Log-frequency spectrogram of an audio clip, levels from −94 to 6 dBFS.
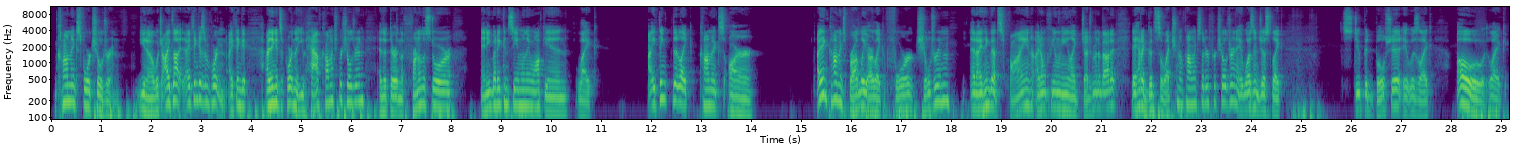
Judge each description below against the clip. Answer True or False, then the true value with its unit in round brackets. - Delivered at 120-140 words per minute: False (190 wpm)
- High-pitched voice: False (135 Hz)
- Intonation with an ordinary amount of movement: False (6.4 semitones)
